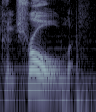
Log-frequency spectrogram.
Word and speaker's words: Ctrl: scissors debut album and it's titled control and it doesn't look like Janet Jackson's control album is actually spelled ctrl it's spelled like the key on the keyboard which is pretty unique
